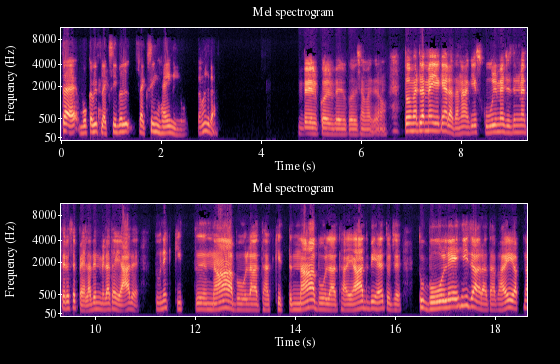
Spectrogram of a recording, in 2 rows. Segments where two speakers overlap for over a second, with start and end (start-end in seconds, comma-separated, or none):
none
